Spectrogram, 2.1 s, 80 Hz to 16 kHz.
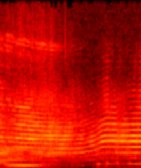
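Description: Whine of the FF-Demon RC foam plane's 1800 kV Zing brushless electric motor spinning a 7x5 propeller on 4S power. Its pitch sinks gradually as the plane passes, then rises again about a second and a half in and holds steady.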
